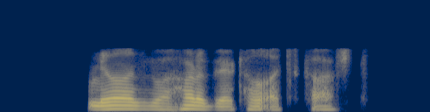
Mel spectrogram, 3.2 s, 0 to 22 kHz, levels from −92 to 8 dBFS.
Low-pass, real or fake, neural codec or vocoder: 3.6 kHz; fake; autoencoder, 48 kHz, 32 numbers a frame, DAC-VAE, trained on Japanese speech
